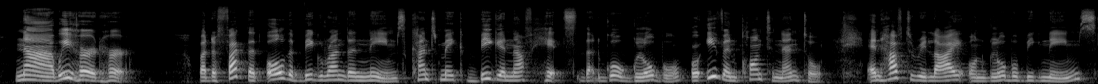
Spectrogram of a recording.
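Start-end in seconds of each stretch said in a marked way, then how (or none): none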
